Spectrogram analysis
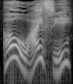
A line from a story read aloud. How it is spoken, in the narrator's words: cried the Scarecrow, greatly reassured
